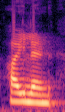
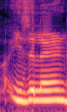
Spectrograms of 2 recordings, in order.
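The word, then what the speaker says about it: island: अब देखिए यहाँ पे आपको इसको आइसलैंड या फिर आइसलैंड नहीं बोलना, ये क्या बोलेंगे इसको आइलैंड, क्योंकि इसमें जो एस है ये क्या है साइलेंट, जो है आइलैंड बोलेंगे इसको।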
